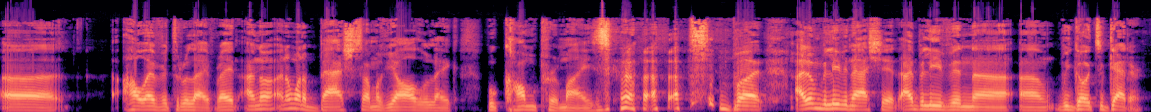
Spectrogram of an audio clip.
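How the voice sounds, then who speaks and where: A young man from Curacao talking outdoors on a city street as an interviewee, relaxed and blunt, swearing freely and laughing as he talks. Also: on the low side, unhurried. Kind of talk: casual street conversation.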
